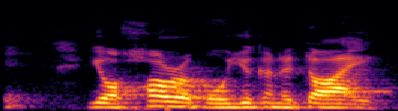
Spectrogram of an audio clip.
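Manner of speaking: mock insults. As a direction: sneer the insults at the plants. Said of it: "To the other plants, they say".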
